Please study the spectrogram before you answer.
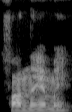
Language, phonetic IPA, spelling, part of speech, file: Russian, [fɐˈnɛmɨ], фонемы, noun, Ru-фонемы.ogg
- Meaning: inflection of фоне́ма (fonɛ́ma): 1. genitive singular 2. nominative/accusative plural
